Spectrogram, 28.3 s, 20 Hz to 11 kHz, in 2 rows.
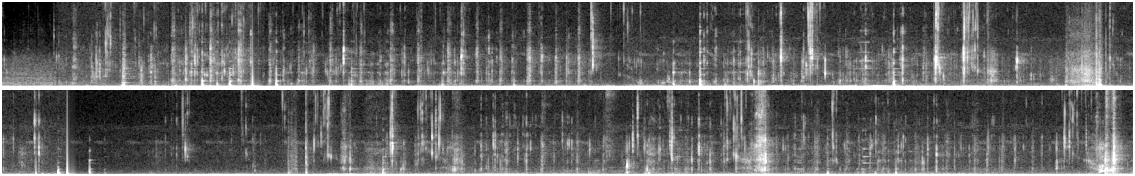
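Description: Close-miked eating: wet chewing, lip smacks and mouth clicks from soft khichdi eaten by hand, with a few sharper crunches, the loudest about 3 and 15 seconds in. An electric fan hums steadily underneath.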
